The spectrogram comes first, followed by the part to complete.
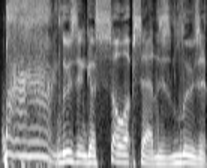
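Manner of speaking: a hint of an infuriated cartoon duck losing it; Donald Duck tantrum. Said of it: "That's my best Donald Duck impression".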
